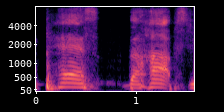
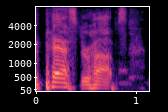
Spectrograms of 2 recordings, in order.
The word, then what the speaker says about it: Pass The Hop: Yo, but make sure when you pronounce his name, pass the hops, you make sure that you break it up because it sounds like you saying pastor hops.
